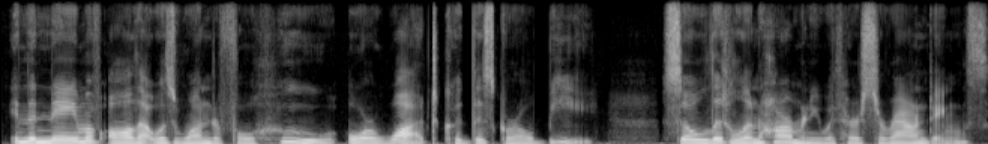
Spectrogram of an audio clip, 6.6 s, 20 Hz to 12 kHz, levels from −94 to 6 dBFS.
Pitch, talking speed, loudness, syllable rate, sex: 210 Hz, 200 wpm, -17 LUFS, 4.9 syllables/s, female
